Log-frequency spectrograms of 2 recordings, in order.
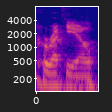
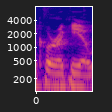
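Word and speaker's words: Korekiyo: I didn't realize that his name was supposed to be pronounced Korekio, because I think that sounds way cooler than Korekio, which is, like, what I've been saying.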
